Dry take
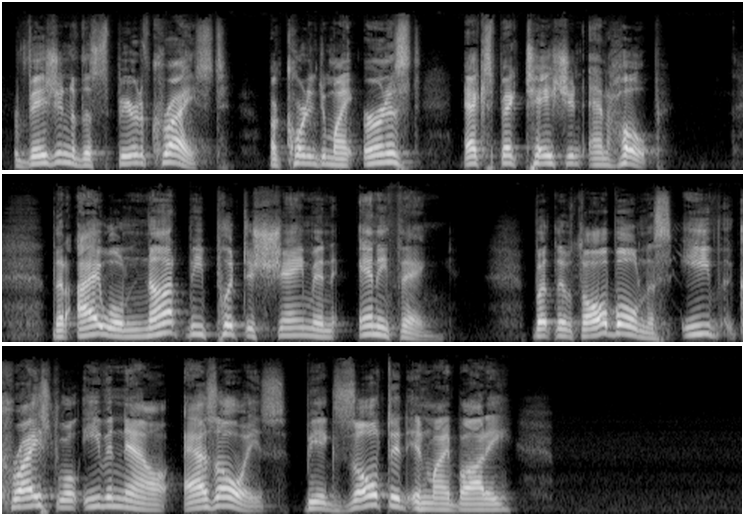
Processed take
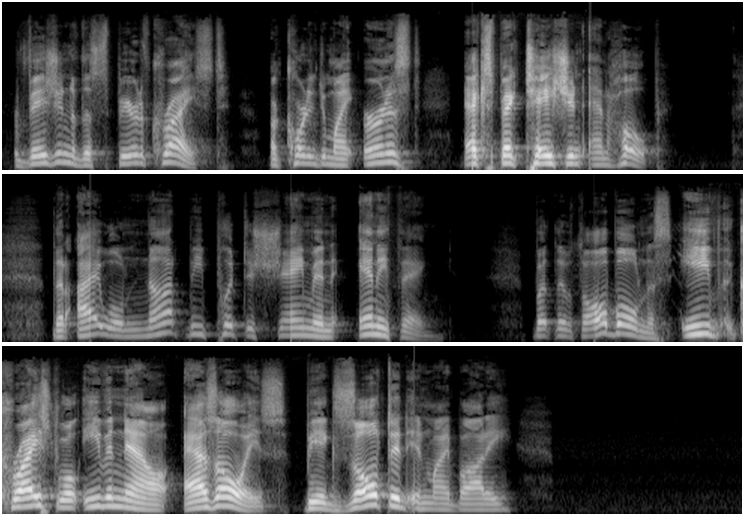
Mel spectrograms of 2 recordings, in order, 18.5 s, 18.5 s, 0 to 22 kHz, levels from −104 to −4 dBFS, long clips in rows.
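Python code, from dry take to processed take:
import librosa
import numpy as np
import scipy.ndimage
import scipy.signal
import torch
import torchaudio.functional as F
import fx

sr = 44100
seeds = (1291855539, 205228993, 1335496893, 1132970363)

y = fx.gain(x, sr, db=fx.steps((0.0, -5.0), (3.92, 6.0), (4.9, -6.5), (6.91, -13.5), (8.58, -3.0), (9.4, -14.0), (11.11, -7.0), (11.81, 4.0), (15.78, -7.0)))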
